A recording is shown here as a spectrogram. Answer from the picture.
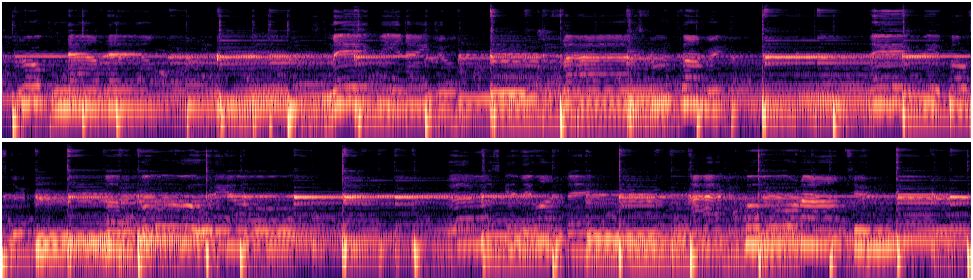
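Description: Instrumental break of strummed acoustic guitar, with a cajon played with brushes keeping a steady beat under it.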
